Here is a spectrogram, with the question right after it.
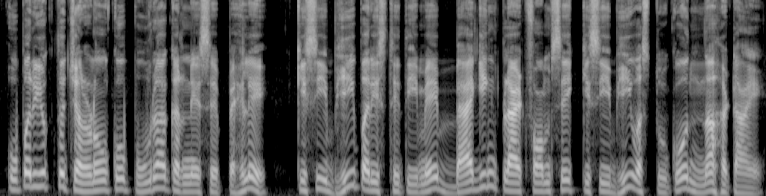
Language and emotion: Hindi, neutral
